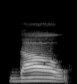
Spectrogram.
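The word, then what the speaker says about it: ضوء: দাও। দাও। দাও মানে আলো। দাও মানে আলো। দাও মানে আলো। পরবর্তী বর্ণ হলো তোয়া। তোয়া। উচ্চারণটা তো হবে। একটু গভীরভাবে বলতে হবে।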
